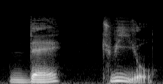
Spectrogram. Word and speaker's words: tuyaux: Same rule here, you won't add S at the end, but instead of S you will put X, okay? Des tuyaux. Same rule, you don't pronounce it.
